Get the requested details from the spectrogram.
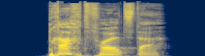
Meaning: inflection of prachtvoll: 1. strong/mixed nominative masculine singular superlative degree 2. strong genitive/dative feminine singular superlative degree 3. strong genitive plural superlative degree
- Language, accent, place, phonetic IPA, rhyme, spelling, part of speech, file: German, Germany, Berlin, [ˈpʁaxtfɔlstɐ], -axtfɔlstɐ, prachtvollster, adjective, De-prachtvollster.ogg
